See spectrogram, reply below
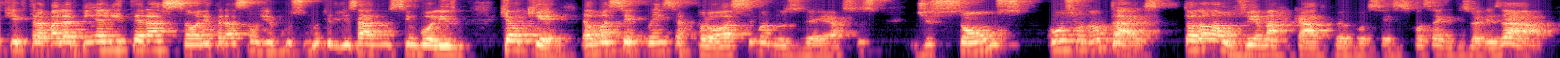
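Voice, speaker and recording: Brazilian male teacher, lively explainer who slows down to read verse, somewhat high-pitched, recorded in an echoey room. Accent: Brazilian Portuguese. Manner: explanatory, asks rhetorical questions and answers them; reads verse slowly and stresses sounds. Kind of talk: recorded literature video lesson.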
